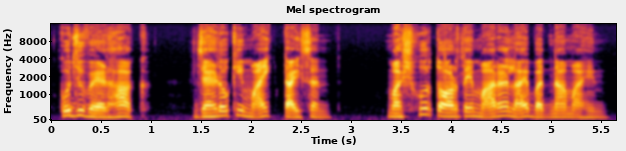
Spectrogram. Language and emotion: Sindhi, neutral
